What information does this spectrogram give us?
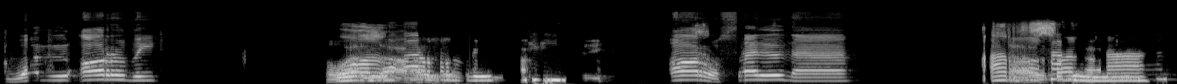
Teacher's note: When Ra Sakina preceded by Fatha, in this case, Ra will be recited as thick.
